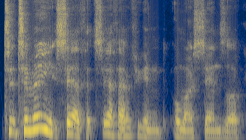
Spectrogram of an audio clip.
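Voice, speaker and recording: A man's voice: a little high, big pitch swings, normal speed, a little mellow. An Australian man chatting casually as a host. He swears and laughs freely between his remarks. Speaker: podcast host. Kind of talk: casual chat.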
